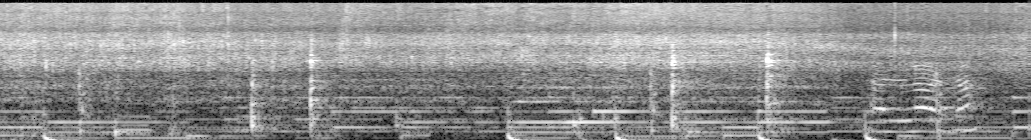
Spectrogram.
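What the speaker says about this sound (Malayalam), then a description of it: "നല്ലോണം വഴറ്റിയെടുക്കാം" Onion, tomato and green chili sauté in a pan for a Malayalam-style beef curry, with a steady sizzle of frying broken by repeated scraping and clattering stirs of a spoon against the pan, close and alone.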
